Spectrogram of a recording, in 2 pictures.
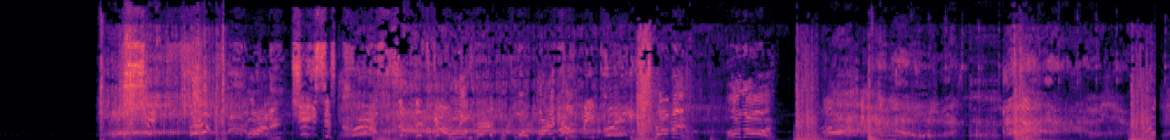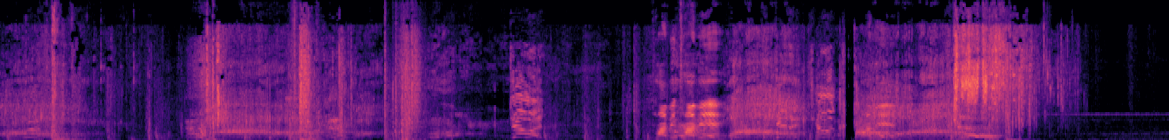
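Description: A young man talks and shouts excitedly into a microphone.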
